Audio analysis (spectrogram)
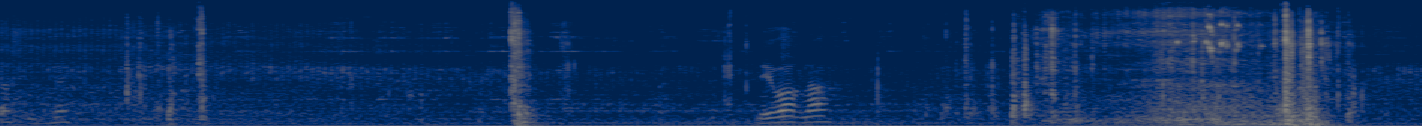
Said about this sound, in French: Vous voulez m'ouvrir euh, la porte arrière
